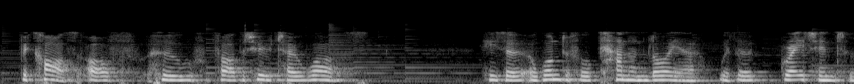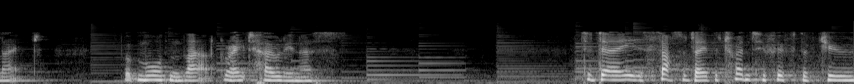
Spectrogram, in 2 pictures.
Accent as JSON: {"language": "English", "region": "Midlands", "country": "United Kingdom", "said": "I'm from the Midlands in England."}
